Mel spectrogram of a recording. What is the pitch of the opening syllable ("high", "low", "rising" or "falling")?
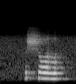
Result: high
